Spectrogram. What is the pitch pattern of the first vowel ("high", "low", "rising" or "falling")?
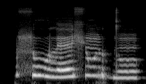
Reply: falling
